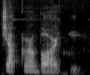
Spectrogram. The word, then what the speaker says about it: Chakraborty: Yeah, pronunciation was absolutely correct, but we do it as Chakraborty. We pronounce it as Chakraborty.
